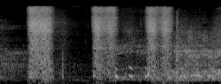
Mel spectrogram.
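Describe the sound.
A person imitates a small Shih Tzu dog snorting to let her owner know she is there, waiting by the table: three short, breathy, hissing bursts of air, each roughly a quarter second long, spaced fairly evenly with quiet gaps between.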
